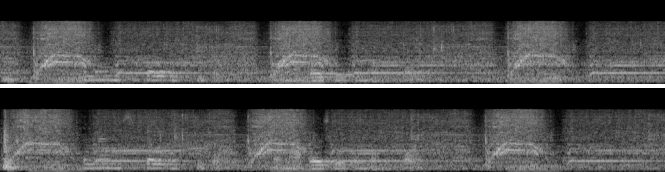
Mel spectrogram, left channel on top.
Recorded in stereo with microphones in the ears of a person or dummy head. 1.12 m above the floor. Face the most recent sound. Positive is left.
turn(degrees=-50)  # may be behind; listen again after turning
